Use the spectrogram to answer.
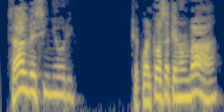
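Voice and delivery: loud, high mocking hail across the hill; shouted greeting. Aziz hailing the bee-stung Englishmen, loud mocking shout. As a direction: shout it out, cheerfully provoking. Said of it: "e gridò".

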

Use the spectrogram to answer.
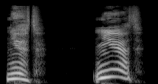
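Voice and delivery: cries climbing to a high, breaking yell; hoarse yelling. A narrator's reading. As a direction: build until the voice breaks. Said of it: "хрипло заорал он, окончательно срывая голос". (хриплый крик, срывая голос)

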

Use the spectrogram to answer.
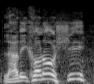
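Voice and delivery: high, urgent question; sharp demand. A narrator's reading. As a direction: lash out the question. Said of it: "la sua voce sferzò il vento".

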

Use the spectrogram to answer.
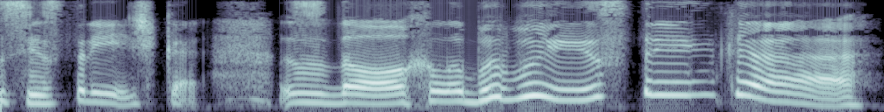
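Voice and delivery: slow, drawn-out crazed gloating; a mad brother taunting his sister; gloating madman. Acted. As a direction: savor every word like a lunatic. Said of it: "захихикал он".

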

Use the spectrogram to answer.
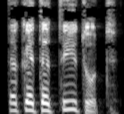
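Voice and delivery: недовольно; displeased. A narrator's reading. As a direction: sound put out at finding her there. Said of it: "недовольно произнесла она".

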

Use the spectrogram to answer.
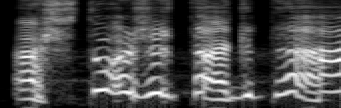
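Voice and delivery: very high, surprised question; astonished spy. A narrator's reading. Spy hearing it may not be gold, astonished. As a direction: squeak it in amazement. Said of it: "удивился шпион Дырка".

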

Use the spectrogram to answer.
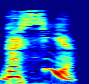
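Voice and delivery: high, mild exclamation; crying out. A narrator's reading. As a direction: blurt the name accusingly, pitch up. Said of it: "выкрикнула она".

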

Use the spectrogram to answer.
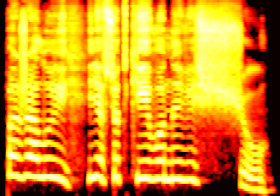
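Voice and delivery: high prim lady voice; coy, scheming old lady. A narrator's reading. Frøkinstal voice again.

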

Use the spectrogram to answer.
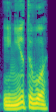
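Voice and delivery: plain reading voice

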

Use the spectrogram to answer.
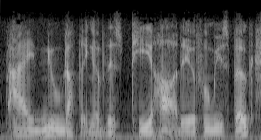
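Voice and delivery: plain reading voice

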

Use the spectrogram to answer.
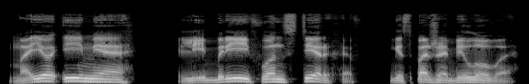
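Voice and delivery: slow, ringing metallic creature voice. Acted. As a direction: let each word ring like metal. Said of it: "Голос незнакомца прозвенел металлом".

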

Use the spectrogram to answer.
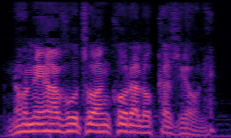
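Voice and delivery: più alto e forte, voce grossa. A narrator's reading. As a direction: rimbomba come un custode rozzo. Uomo dalla grossa voce risponde. (il custode risponde al direttore a gran voce)

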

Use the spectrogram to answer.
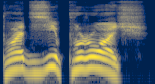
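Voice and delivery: high, very drawn-out dismissal; slow grumbling master's voice; sleepy grumble. A narrator's reading. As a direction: wave the servant off without waking up. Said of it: "проворчал Илья Ильич".

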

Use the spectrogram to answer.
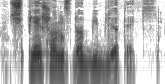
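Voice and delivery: ordinary delivery

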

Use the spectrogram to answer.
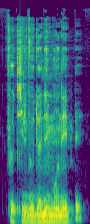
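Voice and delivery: plain reading voice

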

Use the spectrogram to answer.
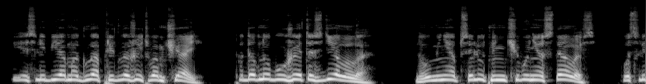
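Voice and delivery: put-on high, proud elderly noblewoman; old lady voice. A narrator's reading. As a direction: speak as a prim dignified old lady.

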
